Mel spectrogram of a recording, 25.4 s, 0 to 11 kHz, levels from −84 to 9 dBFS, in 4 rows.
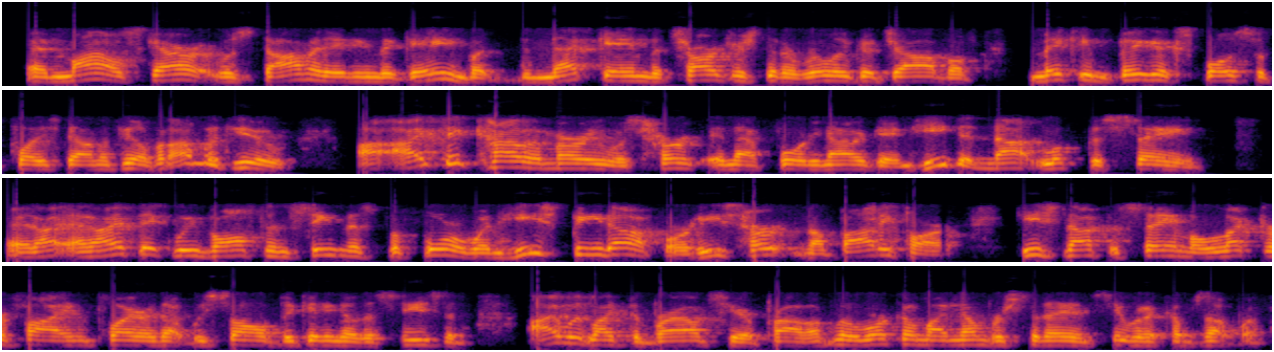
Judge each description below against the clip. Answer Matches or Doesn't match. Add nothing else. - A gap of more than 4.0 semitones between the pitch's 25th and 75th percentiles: Doesn't match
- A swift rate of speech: Matches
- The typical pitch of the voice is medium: Matches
